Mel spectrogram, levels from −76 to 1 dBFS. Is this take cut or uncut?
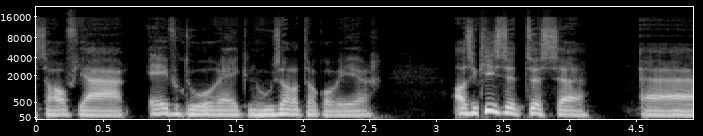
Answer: cut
